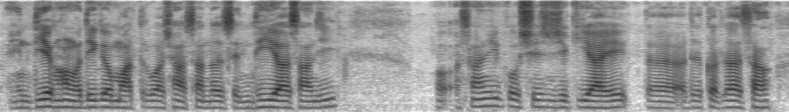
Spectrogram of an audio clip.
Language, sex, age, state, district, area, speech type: Sindhi, male, 18-30, Madhya Pradesh, Katni, urban, spontaneous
